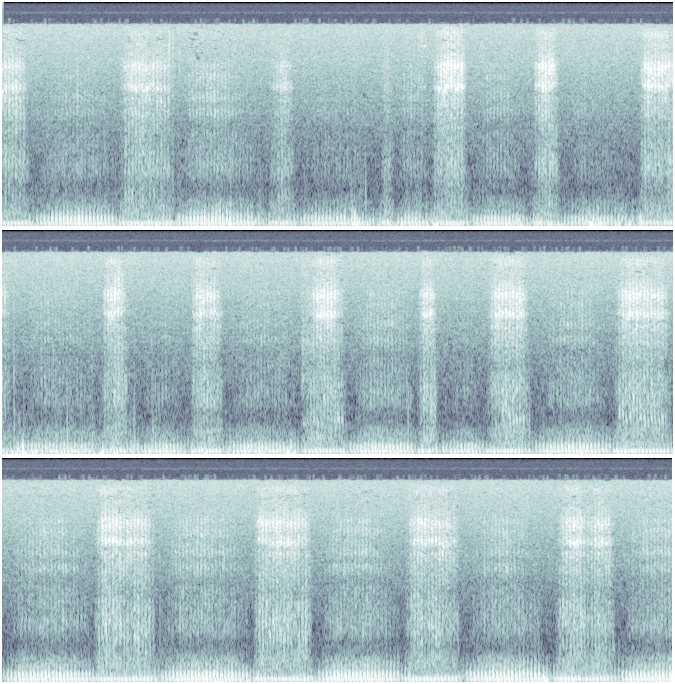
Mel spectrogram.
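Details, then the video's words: Close, loud cat purr: a constant low buzzing rumble, with quicker breathing that gives a rhythmic swell about every second and frequent short airy snuffles on top, heard for twenty seconds without other noise. "purring cat"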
